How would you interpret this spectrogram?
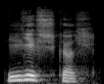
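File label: "leisgeul", Scottish Gaelic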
